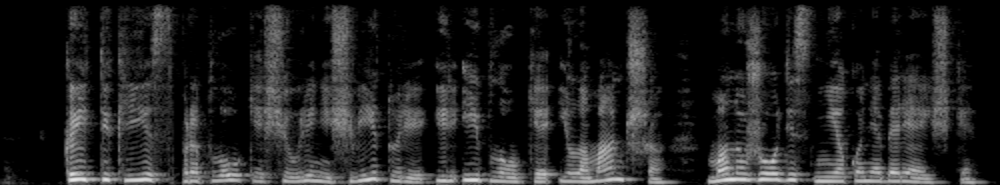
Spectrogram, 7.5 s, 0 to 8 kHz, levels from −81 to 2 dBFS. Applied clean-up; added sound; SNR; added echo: none; none; none; none.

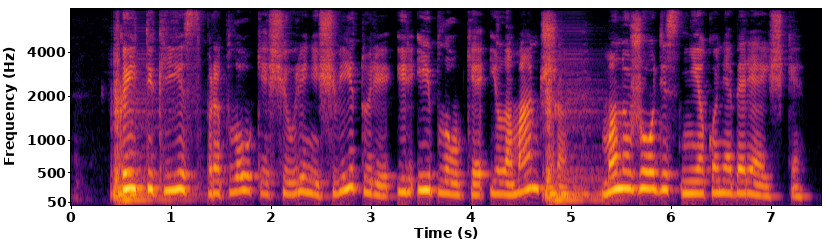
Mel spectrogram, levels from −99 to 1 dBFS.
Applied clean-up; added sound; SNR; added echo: none; Electric guitar; 9 dB; none.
